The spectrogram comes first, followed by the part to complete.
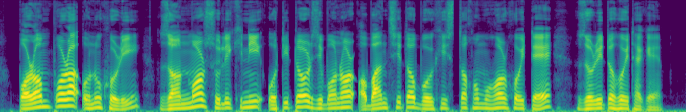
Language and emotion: Assamese, neutral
